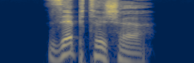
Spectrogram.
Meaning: 1. comparative degree of septisch 2. inflection of septisch: strong/mixed nominative masculine singular 3. inflection of septisch: strong genitive/dative feminine singular
- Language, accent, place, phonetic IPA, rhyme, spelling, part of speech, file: German, Germany, Berlin, [ˈzɛptɪʃɐ], -ɛptɪʃɐ, septischer, adjective, De-septischer.ogg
